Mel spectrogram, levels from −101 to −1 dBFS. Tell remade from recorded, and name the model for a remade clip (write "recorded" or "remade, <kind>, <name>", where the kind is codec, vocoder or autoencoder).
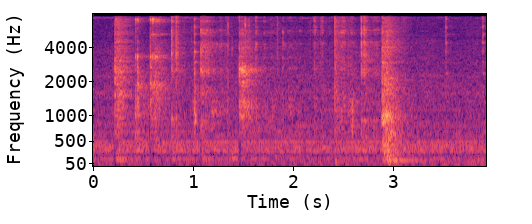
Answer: recorded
